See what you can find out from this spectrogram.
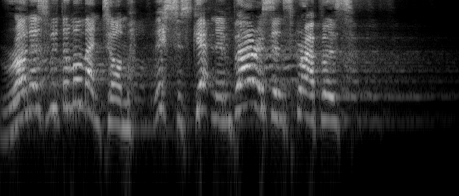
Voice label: Scrap Run Runners Lead, Announcer; Flux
